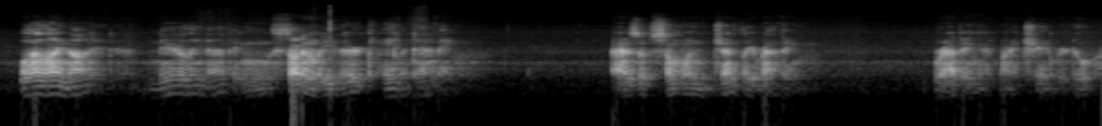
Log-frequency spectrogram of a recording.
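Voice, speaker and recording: Long, frequent pauses break up fairly slow speech heard over noticeable background noise. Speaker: voice actor. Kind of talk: poetry reading.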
